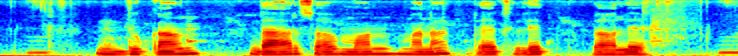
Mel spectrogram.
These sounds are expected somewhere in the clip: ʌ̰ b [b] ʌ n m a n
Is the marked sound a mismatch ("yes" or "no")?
yes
